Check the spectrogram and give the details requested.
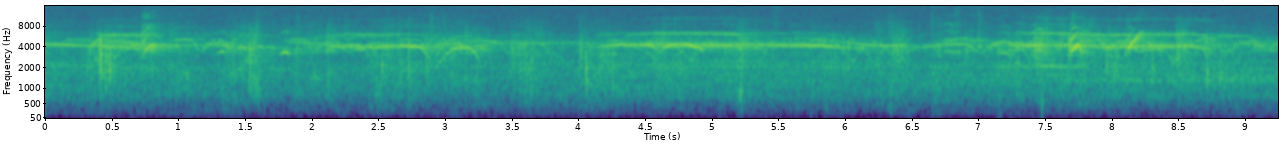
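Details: Many Brown-eared Bulbuls sing among Harumeki cherry blossoms in full bloom in Minami-Ashigara City, Kanagawa Prefecture, where they come to feed on sweet nectar. Overlapping shrill, squealing notes form a dense chorus, with sliding whistles and brief sharp chirps throughout.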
